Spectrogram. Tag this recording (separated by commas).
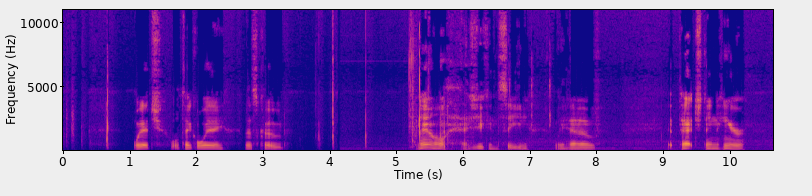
Vehicle, Speech, Motor vehicle (road)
